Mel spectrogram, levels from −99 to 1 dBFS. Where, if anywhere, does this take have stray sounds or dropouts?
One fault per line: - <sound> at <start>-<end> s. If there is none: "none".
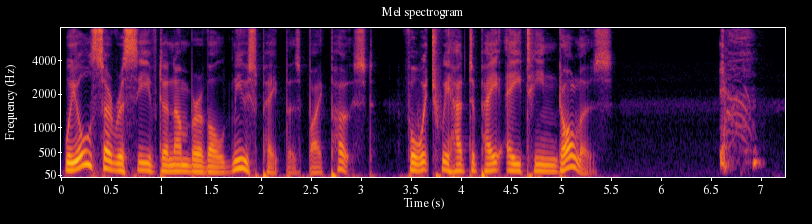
- dropout at 3.7-3.7 s
- cough at 6.6-7.1 s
